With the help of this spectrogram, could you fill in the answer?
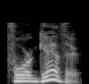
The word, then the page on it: forgather: British English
